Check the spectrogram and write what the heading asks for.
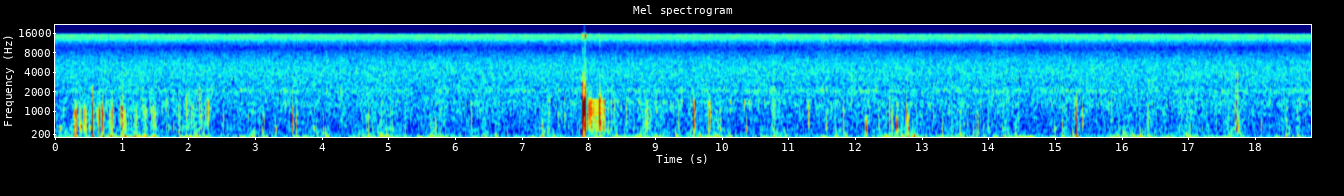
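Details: Scattered gurgles, pops and low rumbles with one louder squelch midway: active bowel sounds (stomach rumbling) during a stomachache after Christmas dinner, recorded while the person was sleeping.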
